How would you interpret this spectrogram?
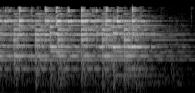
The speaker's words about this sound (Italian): si accorse che il campanello della stanza, quello usato per chiamare la servitù in tempi andati, tintinnava. Prima piano, poi sempre più forte. E non solo quello. Tutti i campanelli delle stanze trillavano.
